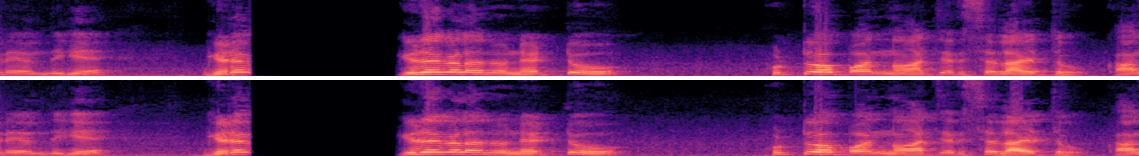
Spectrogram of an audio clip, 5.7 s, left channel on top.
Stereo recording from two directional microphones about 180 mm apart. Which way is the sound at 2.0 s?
30° left (ahead or behind).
